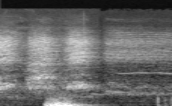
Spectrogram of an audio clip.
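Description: A short pause in amplified live singing. Faint, muffled background noise swells low about half a second in, and a thin, faint steady tone is held near the end.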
